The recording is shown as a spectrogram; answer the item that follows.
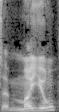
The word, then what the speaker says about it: Manglo: Ça s'écrit Manglo, mais ça se prononce Moyo.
